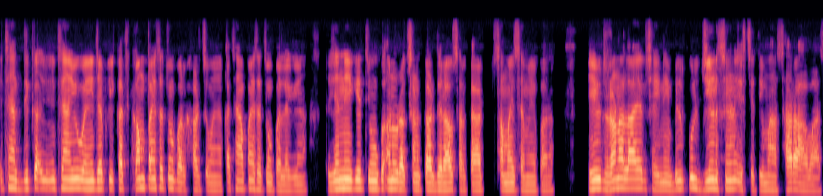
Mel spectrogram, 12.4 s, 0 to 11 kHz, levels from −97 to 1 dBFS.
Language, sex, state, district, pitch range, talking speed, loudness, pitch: Garhwali, male, Uttarakhand, Uttarkashi, 125-150 Hz, 200 wpm, -18 LUFS, 140 Hz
